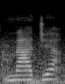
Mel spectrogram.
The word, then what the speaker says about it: Nadia: llamaba Nadia Marley que en portugués se pronuncia naya Marley su mejor amiga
